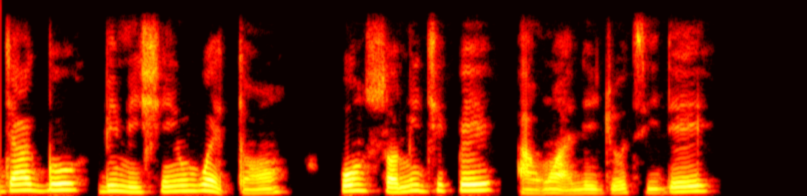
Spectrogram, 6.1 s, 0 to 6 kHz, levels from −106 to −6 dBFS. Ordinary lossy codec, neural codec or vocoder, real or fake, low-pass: none; vocoder, 44.1 kHz, 80 mel bands, Vocos; fake; 5.4 kHz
